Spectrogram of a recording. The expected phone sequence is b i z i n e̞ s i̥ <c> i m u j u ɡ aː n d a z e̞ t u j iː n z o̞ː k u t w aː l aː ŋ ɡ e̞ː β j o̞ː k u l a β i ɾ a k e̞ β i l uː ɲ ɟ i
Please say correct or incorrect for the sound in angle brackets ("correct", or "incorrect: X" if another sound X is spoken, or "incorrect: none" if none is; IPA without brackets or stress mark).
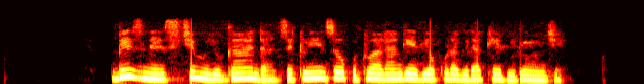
correct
